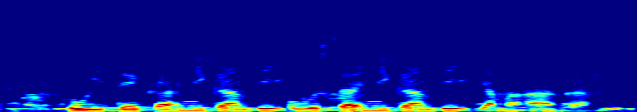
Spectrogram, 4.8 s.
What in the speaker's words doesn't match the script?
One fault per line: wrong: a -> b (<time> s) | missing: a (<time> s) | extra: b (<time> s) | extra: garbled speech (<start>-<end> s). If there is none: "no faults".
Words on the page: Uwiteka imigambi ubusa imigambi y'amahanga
no faults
